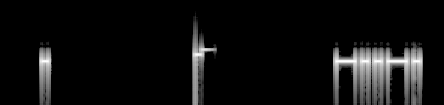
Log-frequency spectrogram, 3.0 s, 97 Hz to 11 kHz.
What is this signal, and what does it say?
Morse code, heard as a keyed tone, about 27 wpm, 700 Hz. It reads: E /
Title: Single Character (Letter:Number:Punctuation:Prosign) 28wpm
